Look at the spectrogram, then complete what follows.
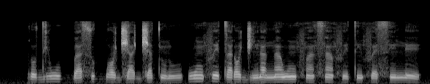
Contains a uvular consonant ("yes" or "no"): no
